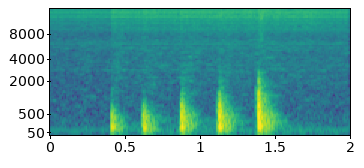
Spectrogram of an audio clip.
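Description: Five quick knuckle knocks, about four a second, rapped on a deck of tarot cards on the table.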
